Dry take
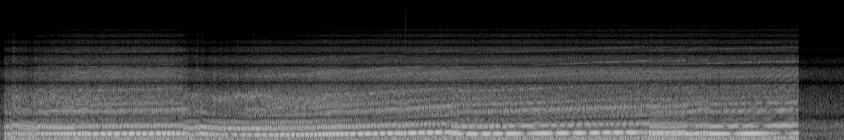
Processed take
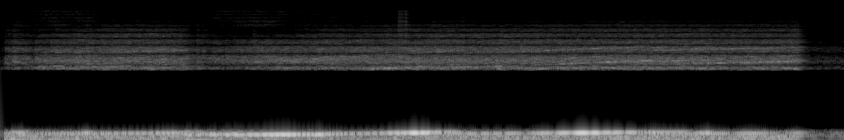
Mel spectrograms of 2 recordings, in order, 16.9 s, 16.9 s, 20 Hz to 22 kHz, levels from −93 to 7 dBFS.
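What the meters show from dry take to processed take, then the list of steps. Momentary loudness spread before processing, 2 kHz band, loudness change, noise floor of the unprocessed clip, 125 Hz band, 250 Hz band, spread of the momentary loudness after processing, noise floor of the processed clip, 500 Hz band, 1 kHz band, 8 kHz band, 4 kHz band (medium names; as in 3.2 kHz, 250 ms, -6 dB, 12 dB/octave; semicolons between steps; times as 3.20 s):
5 LU, under -40 dB, -1.0 dB, -48 dBFS, +1.5 dB, -0.5 dB, 14 LU, -45 dBFS, under -35 dB, under -40 dB, no reading, +5.0 dB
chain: brick-wall FIR band-stop 260–2900 Hz; bass shelf 210 Hz -6 dB; comb 7 ms, depth 41%; on a send: flutter echo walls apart 3.7 m, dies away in 0.62 s; on the sum: trim +2.5 dB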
